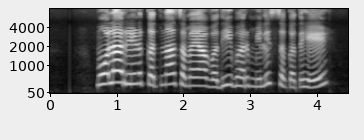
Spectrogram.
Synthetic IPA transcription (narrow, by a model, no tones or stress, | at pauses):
molaɾiɳ̃kət̪nasəməjaʋəd̪ʱibʱəɾmilissəkət̪ɦe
